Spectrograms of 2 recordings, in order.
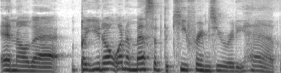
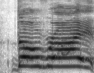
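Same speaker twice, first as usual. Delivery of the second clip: very loud, high-pitched, blurted shout; 10 semitones higher, 9 dB louder than usual. Someone explaining keyframing answers their own question about direction; yelling. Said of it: "I don't know why I'm yelling".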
